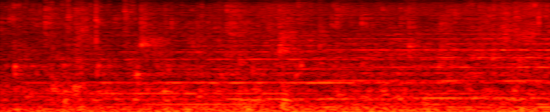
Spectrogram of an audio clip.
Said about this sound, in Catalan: Vestida amb una bata rosa, s'asseu a la vora de la banyera i obre l'aixeta. Toca l'aigua i de seguida en retira la mà.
